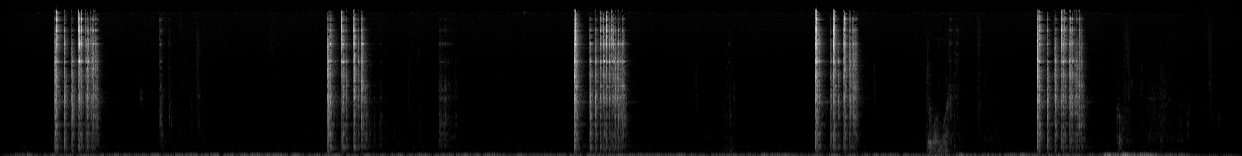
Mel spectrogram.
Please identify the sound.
Pencil Drop
Dropping a pencil onto a wooden desk from different heights.
crash, desk, Drop, pencil, smack, wood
